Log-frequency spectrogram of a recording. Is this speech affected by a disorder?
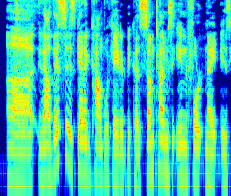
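No.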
